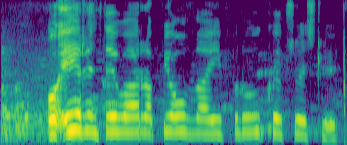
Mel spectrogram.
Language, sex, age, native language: Icelandic, male, 12, Icelandic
